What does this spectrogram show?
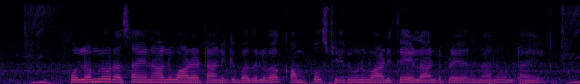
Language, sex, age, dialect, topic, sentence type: Telugu, female, 31-35, Telangana, agriculture, question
